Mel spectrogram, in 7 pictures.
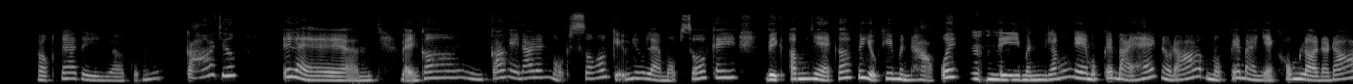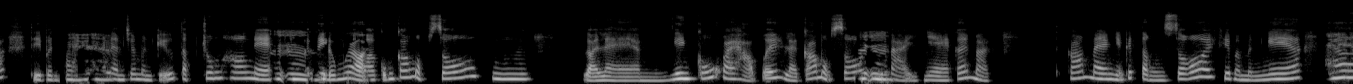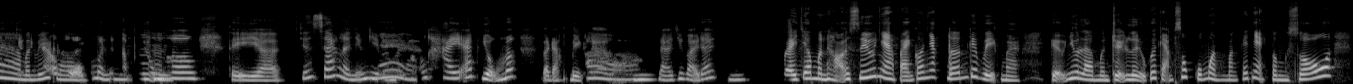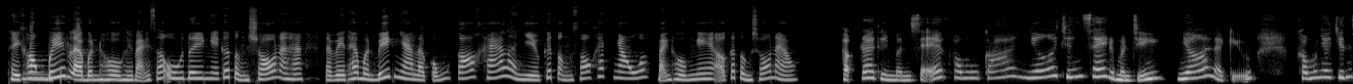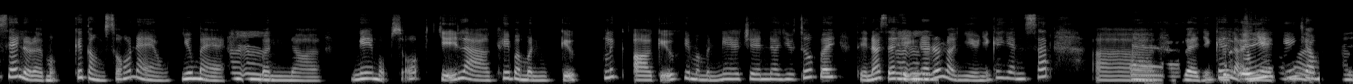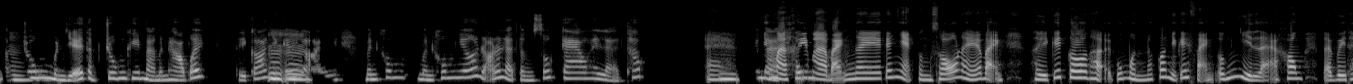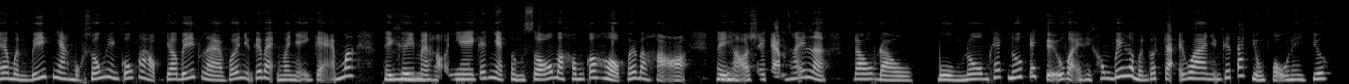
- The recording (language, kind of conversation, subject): Vietnamese, podcast, Âm nhạc làm thay đổi tâm trạng bạn thế nào?
- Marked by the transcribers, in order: tapping; unintelligible speech; other background noise; in English: "click"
